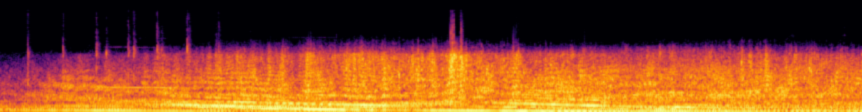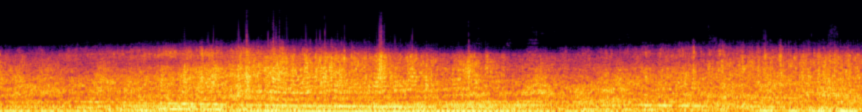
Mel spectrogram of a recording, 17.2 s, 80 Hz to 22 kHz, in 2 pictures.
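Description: Merlin V12 engine and propeller of a P-51 Mustang air racer at racing power, a loud steady drone. Its pitch drops as the plane passes about a second in, and drops again more slowly later. Scattered sharp pops come from the exhaust near the first pass.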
